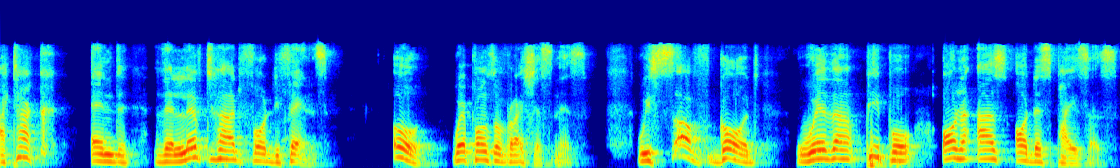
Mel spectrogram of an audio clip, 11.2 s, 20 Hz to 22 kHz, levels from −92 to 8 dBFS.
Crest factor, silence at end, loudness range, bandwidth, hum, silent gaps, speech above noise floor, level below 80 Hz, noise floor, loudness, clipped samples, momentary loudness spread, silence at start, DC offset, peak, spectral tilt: 16 dB; 0.05 s; 2 LU; 9 kHz; none; none; 59 dB; -44 dBFS; -76 dBFS; -17 LUFS; under 0.1%; 12 LU; 0 s; under 0.1%; -2 dBFS; -5.5 dB/octave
